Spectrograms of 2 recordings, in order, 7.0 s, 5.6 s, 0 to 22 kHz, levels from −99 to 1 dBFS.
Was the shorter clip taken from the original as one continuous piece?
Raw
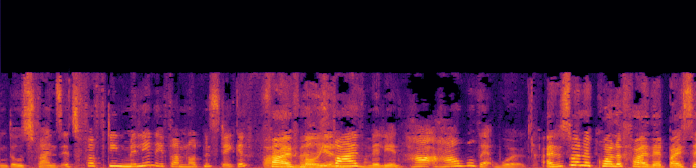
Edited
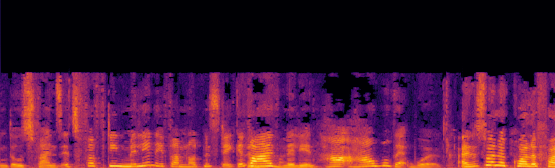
no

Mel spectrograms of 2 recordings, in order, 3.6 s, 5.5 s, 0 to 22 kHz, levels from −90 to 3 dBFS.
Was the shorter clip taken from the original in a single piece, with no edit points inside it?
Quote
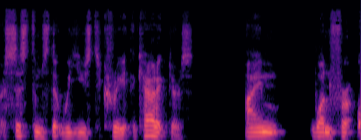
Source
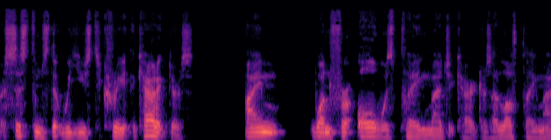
yes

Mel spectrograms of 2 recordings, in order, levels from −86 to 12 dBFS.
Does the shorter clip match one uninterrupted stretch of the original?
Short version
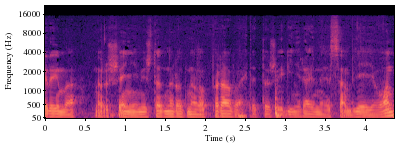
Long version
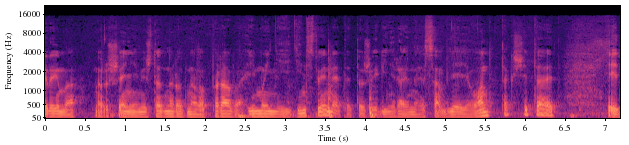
no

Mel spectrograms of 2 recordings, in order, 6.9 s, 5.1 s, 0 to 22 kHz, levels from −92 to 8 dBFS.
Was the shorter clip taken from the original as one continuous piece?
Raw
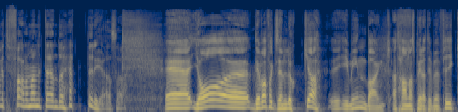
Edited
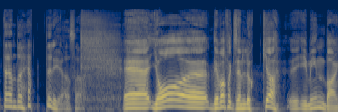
yes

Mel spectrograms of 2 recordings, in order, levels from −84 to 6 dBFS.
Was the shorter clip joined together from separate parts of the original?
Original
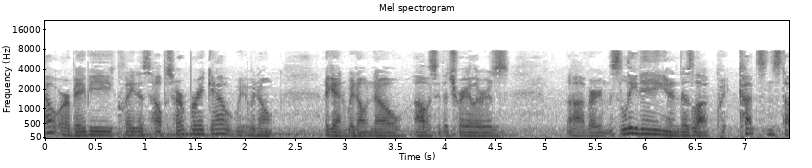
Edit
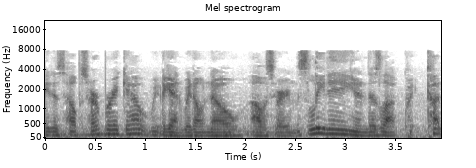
yes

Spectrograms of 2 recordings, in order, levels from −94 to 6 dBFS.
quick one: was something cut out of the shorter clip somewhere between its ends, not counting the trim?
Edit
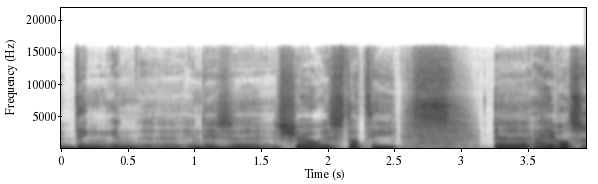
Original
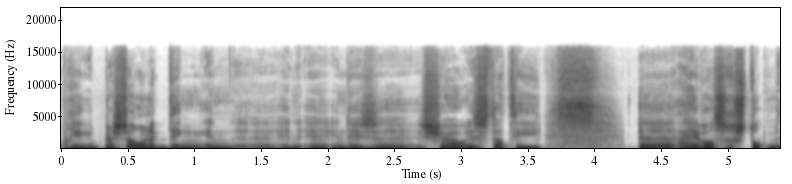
yes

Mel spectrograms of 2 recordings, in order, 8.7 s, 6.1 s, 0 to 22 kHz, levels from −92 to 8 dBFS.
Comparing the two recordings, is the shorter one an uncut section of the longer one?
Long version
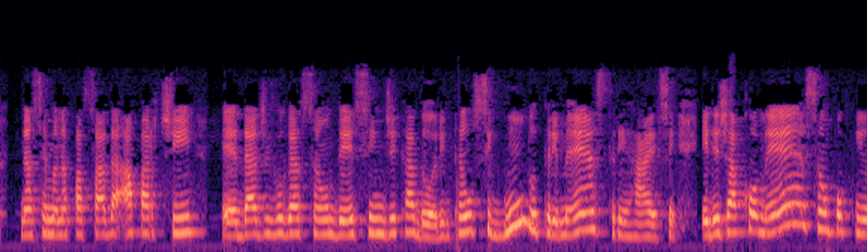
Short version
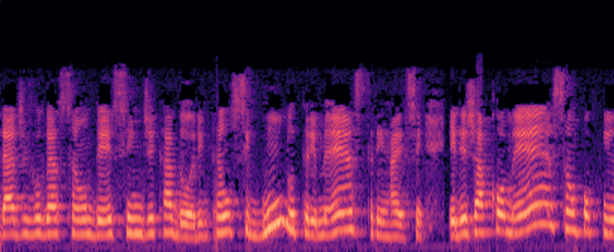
no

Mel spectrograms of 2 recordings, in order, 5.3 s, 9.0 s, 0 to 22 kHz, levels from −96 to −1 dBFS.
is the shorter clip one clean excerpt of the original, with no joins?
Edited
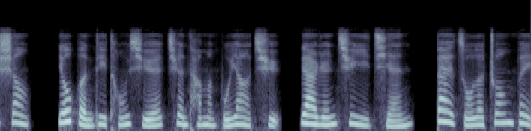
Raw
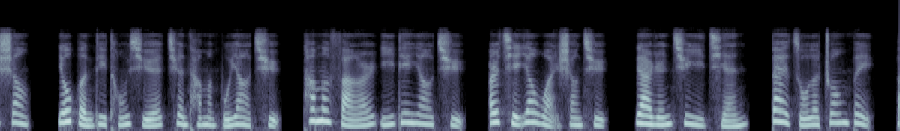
no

